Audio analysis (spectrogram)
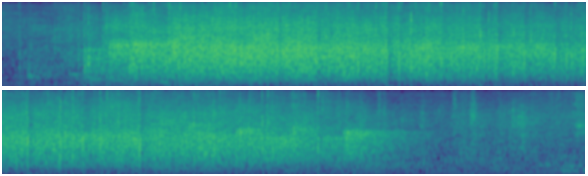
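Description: An audience at a university inauguration symposium applauds after a presentation, a dense and even burst of many hands clapping that lasts several seconds before fading out.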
